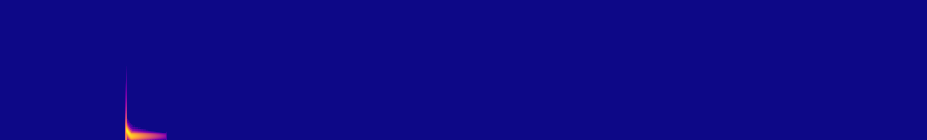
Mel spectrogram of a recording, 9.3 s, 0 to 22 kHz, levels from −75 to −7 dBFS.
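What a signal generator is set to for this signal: kick drum length 0.40 s, from 230 Hz, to 81 Hz, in 50 ms, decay 0.49 s, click off, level -7 dB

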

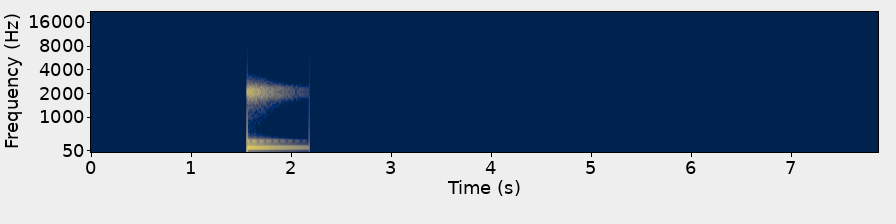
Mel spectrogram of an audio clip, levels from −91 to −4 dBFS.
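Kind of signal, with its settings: Risset drum length 0.62 s, pitch 140 Hz, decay 1.39 s, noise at 2.1 kHz, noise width 520 Hz, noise 30%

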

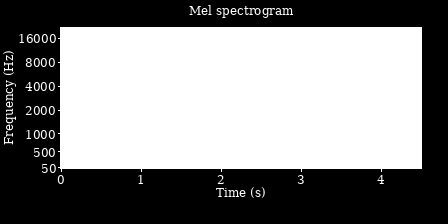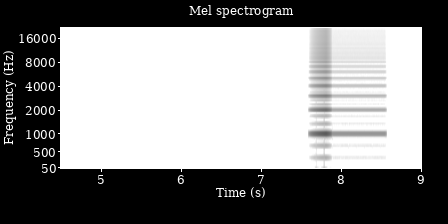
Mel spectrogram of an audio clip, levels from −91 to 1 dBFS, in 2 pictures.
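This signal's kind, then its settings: ADSR saw 1.01 kHz, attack 224 ms, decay 76 ms, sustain -21.5 dB, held 0.96 s, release 24 ms -27.5 dBFS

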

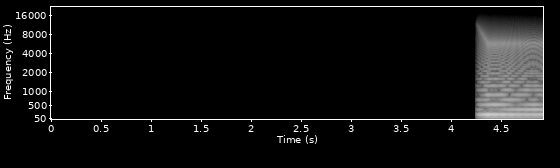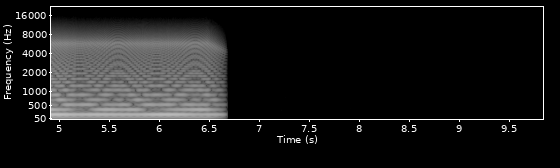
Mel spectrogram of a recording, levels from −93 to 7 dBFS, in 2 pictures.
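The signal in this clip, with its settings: synth patch with pulse-width modulation F3, sub -12 dB, filter lowpass, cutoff 4.2 kHz, Q 5.3, filter envelope 1.5 oct, filter decay 0.12 s, filter sustain 30%, attack 125 ms, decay 0.85 s, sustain -8 dB, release 0.20 s, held 2.24 s, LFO 1.3 Hz, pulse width 36%, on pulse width 14%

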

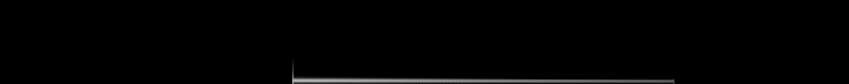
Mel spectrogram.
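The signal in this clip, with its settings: gliding synth tone sine, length 3.81 s, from 178 Hz, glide -3.5 st, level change -27 dB, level -19 dB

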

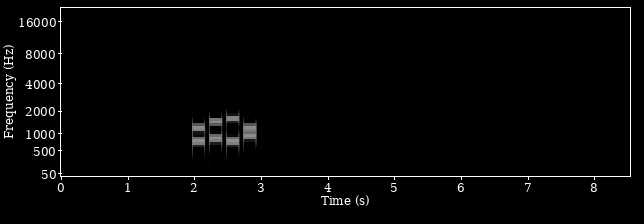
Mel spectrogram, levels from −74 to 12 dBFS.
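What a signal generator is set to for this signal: DTMF "49B*", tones 188 ms, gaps 68 ms, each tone -28.5 dBFS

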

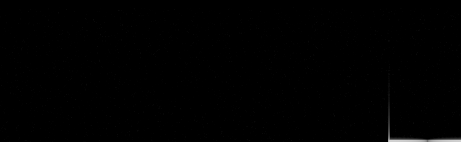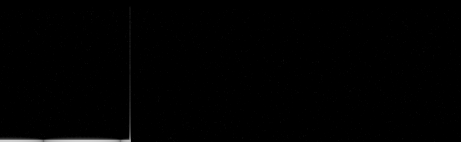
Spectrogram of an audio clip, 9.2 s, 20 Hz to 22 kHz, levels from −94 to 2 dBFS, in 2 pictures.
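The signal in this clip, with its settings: beating tones 261 Hz, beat 1.3 Hz, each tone -20.5 dBFS 2.02 s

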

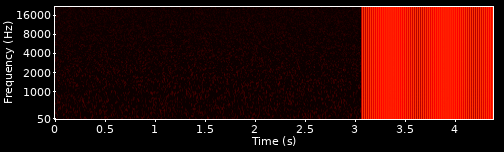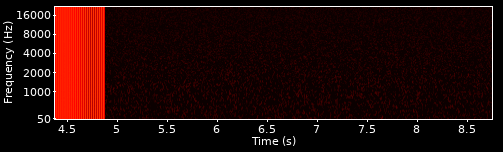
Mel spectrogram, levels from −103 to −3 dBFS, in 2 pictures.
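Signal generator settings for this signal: pulse train 49.1 per s, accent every 0, -10.5 dBFS 1.80 s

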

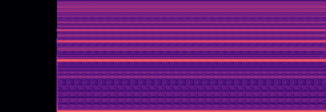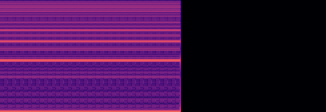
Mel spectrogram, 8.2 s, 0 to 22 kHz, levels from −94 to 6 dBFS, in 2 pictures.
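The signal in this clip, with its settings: pulse 2.39 kHz, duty 22% -24.5 dBFS 5.61 s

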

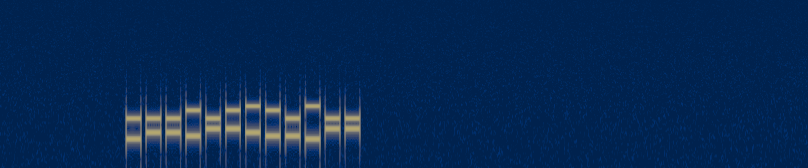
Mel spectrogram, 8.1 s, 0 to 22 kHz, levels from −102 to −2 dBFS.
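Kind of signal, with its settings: DTMF "1776*#C64A**", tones 146 ms, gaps 53 ms, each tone -30 dBFS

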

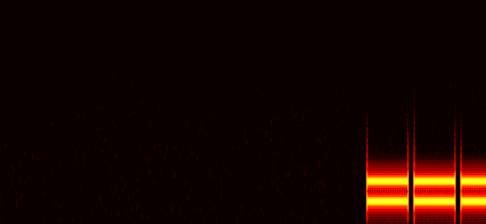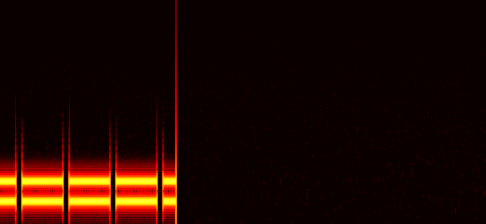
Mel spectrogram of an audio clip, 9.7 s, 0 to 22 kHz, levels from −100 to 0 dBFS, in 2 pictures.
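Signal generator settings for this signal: cadence 411 Hz, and 767 Hz, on 0.41 s, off 0.06 s, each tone -19 dBFS 2.95 s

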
